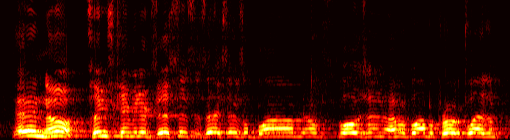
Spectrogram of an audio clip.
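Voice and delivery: high, loud, scoffing caricature voice; mocking skeptic. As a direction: lampoon the know-it-all who dismisses God. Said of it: "how many times we go".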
